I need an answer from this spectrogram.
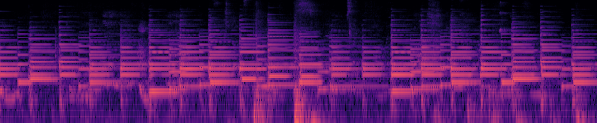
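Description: Background piano music: a light, repeating tune of evenly paced notes, each one fading after it is struck.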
